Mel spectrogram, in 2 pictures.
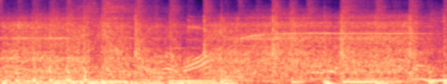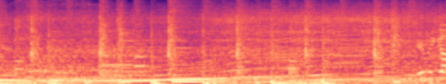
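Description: Formula Drift race cars drifting at Road Atlanta, engines roaring and tires squealing in long rising wails, loud and close with a commentator talking over the action.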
